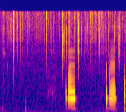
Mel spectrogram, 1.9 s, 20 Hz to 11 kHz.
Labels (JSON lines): {"label": "biophony, knock croak", "recorder": "SoundTrap 300"}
